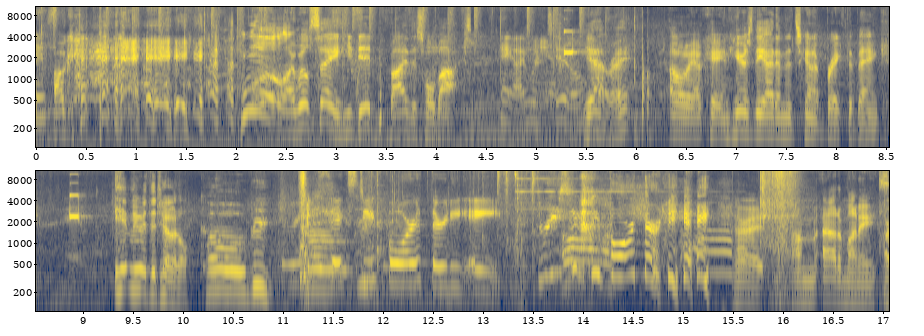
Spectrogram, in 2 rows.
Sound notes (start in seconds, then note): 0.2 laughing; 8.8 cash register beeping; 13.1 cash register dinging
